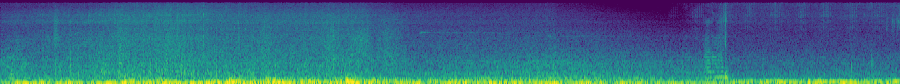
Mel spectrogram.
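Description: Sand trickles and slides down a dune slope in a steady, crisp hiss, continuous for the whole stretch, with a brief grainy surge near the end.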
